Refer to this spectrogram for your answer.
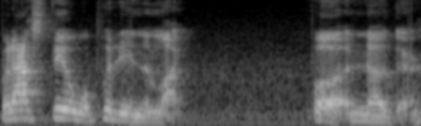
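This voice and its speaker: A woman with a Southern US accent talks at a fairly slow pace. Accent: Southern drawl. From US South. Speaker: nail technician. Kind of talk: live tutorial. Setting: livestream. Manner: conversational, interactive.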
